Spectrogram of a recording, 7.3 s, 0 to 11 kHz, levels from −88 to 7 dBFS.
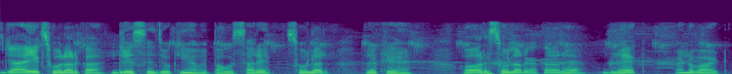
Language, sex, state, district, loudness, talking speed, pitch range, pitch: Hindi, male, Jharkhand, Palamu, -18 LUFS, 190 wpm, 115-130 Hz, 120 Hz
